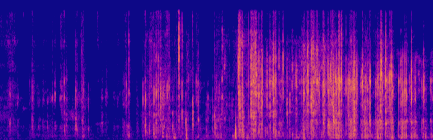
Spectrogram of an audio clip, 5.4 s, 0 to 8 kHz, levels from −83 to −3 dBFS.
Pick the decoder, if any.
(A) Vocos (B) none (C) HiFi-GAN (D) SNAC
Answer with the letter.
C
